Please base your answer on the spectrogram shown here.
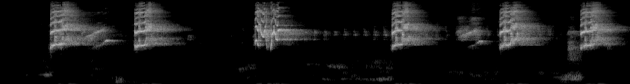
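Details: Lovebird calling to stimulate other lovebirds: loud, harsh, screechy squawks in short bursts, with one stretch of quick buzzing chatter between them.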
